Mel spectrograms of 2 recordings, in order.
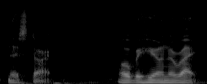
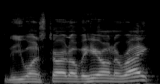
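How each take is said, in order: First: Quiet answer. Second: Fast question. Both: Real, not acted.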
